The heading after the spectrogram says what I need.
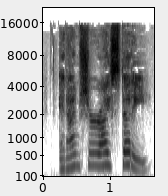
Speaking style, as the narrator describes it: added Dan, nodding with a groan

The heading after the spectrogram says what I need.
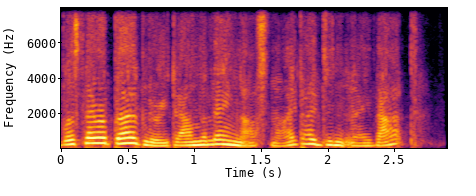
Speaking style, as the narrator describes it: exclaimed Lily

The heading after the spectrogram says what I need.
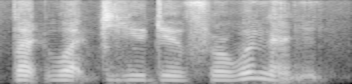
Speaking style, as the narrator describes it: said Edmund gravely

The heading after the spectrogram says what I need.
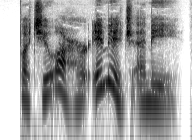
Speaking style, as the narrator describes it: murmured the Frenchwoman

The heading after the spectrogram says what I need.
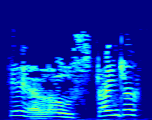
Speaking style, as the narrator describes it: shouted a voice from within

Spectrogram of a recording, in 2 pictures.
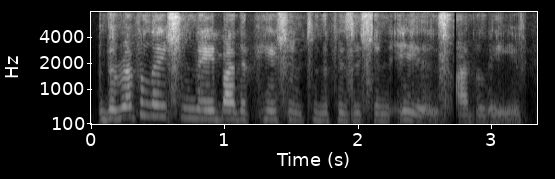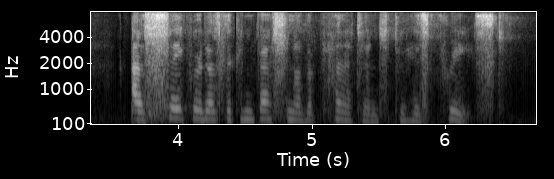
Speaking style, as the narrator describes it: Robert asked gravely

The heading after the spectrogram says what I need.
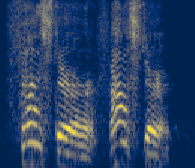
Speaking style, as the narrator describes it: still the Queen cried

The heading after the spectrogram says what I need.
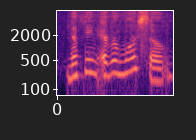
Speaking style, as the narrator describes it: said the harvester

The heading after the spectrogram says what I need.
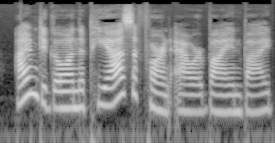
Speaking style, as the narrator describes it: Doctor said

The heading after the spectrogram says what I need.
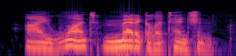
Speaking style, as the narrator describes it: snapped the other

